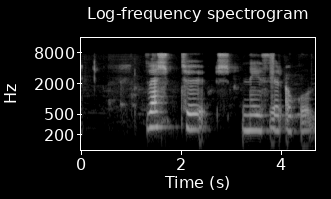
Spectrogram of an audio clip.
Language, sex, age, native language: Icelandic, female, 8, Icelandic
